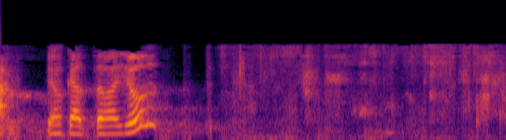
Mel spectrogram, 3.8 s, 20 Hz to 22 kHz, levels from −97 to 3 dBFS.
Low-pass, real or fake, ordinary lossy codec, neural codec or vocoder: 7.2 kHz; fake; MP3, 24 kbps; codec, 16 kHz, 0.8 kbps, ZipCodec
